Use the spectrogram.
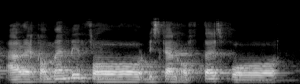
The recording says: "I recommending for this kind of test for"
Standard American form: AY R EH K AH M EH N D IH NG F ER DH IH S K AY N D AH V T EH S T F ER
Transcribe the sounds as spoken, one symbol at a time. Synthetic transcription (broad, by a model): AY R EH K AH M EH N D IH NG F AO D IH S K AY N AH F T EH S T F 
